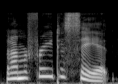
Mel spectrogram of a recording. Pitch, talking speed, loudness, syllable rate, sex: 275 Hz, 305 wpm, -15 LUFS, 6.8 syllables/s, female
